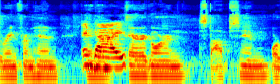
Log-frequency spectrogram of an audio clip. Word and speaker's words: Aragorn: that did kind of stick together though um Aragon how do you say his name yeah Aragorn Aragorn um the royalty guy right the big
